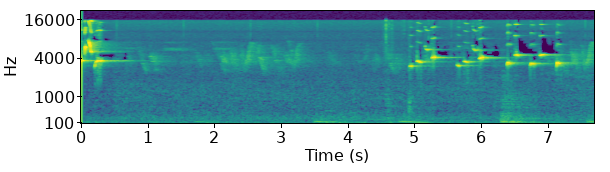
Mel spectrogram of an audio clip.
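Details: Goldfinch × canary hybrid, singing clean song to stimulate males and train young birds; a short high call, a pause with soft low bumps, then spaced, rising whistled notes repeated at a moderate pace.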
